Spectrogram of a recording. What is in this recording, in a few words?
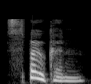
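"spoken", British English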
